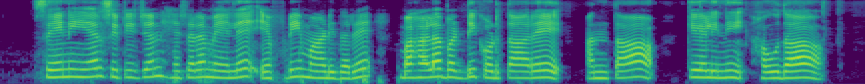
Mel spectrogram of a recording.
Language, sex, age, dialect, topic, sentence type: Kannada, female, 18-24, Central, banking, question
